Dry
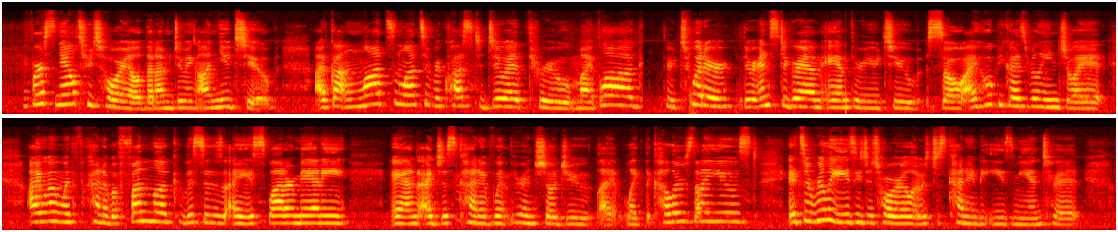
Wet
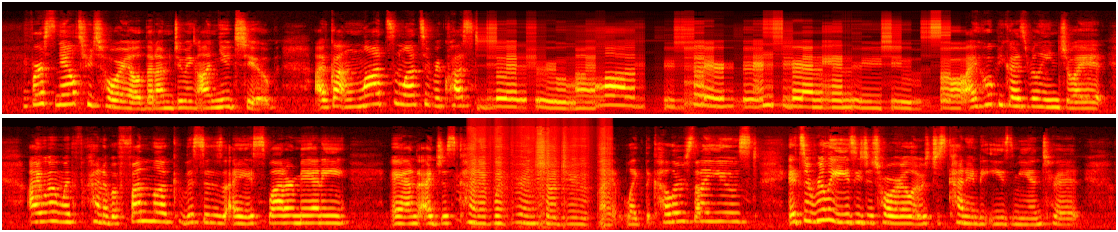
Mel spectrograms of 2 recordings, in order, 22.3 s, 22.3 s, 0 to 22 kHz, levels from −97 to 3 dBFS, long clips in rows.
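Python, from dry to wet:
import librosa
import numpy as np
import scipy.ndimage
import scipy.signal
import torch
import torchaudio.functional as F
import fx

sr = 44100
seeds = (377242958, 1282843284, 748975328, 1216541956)

y = fx.spec_steps(x, sr, hold_ms=100, at=(4.76, 9.65))
y = fx.envelope_flatten(y, sr, power=0.3, at=(15.79, 17.24), fade=0.02)
y = fx.high_shelf(y, sr, hz=4000.0, db=6.5, at=(17.96, 21.21))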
